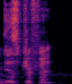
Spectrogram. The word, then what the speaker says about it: dystrophin: Let's uh let's see how this word's pronounced. Dystrophin. Dystrophin. Something scary. Dystrophin. Oh, I'm getting it right. Dystrophin. Hey, look at me getting big words right.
